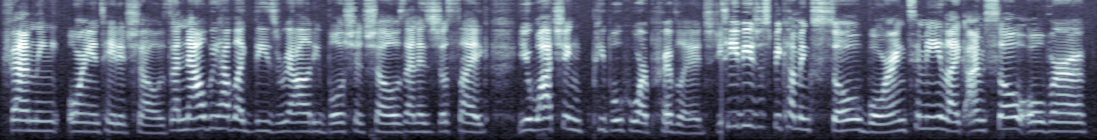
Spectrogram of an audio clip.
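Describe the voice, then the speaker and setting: A woman in her twenties chatting casually to camera from a parked car, animated and full of fillers and asides. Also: medium pitch, normal speed, few pauses, no echo, low-quality recording. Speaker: vlogger. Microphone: camera on the dashboard.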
